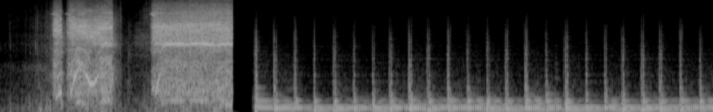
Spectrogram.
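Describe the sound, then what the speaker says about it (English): A power drill pre-drilling holes in wood of a bowed cabinet door whirs in two bursts, then a rapid, even mechanical clatter runs steadily for several seconds, loud and close. "And now we pre-drill through there."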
